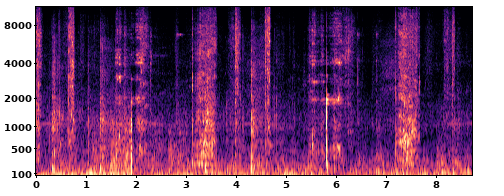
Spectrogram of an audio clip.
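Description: Steel brick trowel scraping along bricks and wet mortar as squeezed-out mortar is cut away from the joint, in a run of short scrapes. Two sharp clicks of the blade on brick come about two seconds in and again near six seconds.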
